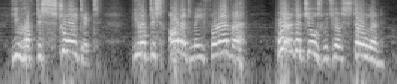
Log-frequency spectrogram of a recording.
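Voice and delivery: very loud, high, furious, enraged shouting. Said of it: "I shouted, beside myself with rage".

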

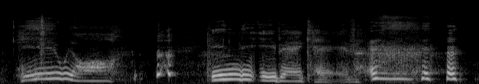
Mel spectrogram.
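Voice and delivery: badly done, very high, very slow voice. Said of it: "That was pretty bad".

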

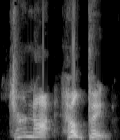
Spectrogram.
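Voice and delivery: speaking with clenched teeth. The narrator answers a companion's remark in front of a superior: through gritted teeth. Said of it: "I shot at them through gritted teeth".

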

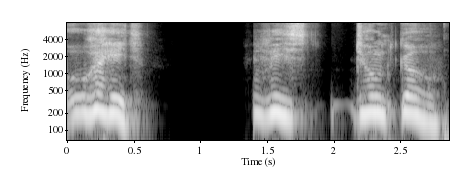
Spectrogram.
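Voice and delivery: very loud, trembling, shaking, frightened voice. Begging the woman you love not to leave, in a shaking, scared voice. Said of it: "Your voice is shaking like a scared child's".

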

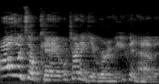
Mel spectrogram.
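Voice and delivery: loud, swooping acted character voice. Game master voicing the quartermaster who offers players a box, quartermaster character voice. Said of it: "the quartermaster".

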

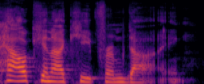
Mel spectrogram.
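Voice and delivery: ordinary talk

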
